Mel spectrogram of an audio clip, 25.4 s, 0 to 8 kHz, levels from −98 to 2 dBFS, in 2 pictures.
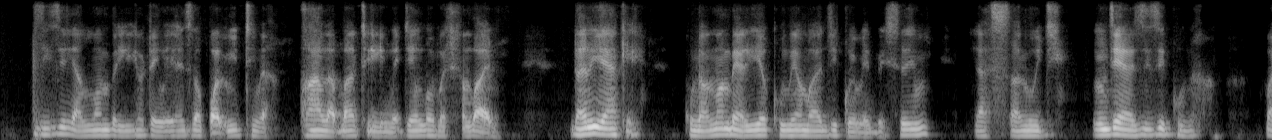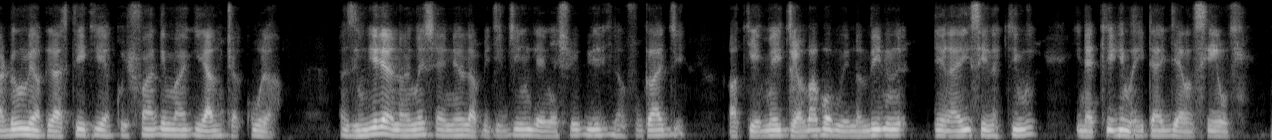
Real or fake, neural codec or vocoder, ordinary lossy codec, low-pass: fake; codec, 16 kHz, 1 kbps, FunCodec, trained on LibriTTS, 50 frames a second; Opus, 24 kbps; 7.2 kHz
